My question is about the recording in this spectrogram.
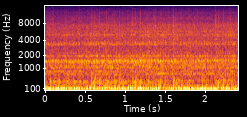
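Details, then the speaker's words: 1974 Chevrolet C10 pickup, small-block V8 off the road over 10 years, on ancient fuel: low lumpy loping idle with clatter; timing is off, engine runs better with more advance (vacuum advance on manifold source), vacuum gauge reading not great. "All right, I can tell you right now the timing is off. So two things I just learned. It's running better with more timing."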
